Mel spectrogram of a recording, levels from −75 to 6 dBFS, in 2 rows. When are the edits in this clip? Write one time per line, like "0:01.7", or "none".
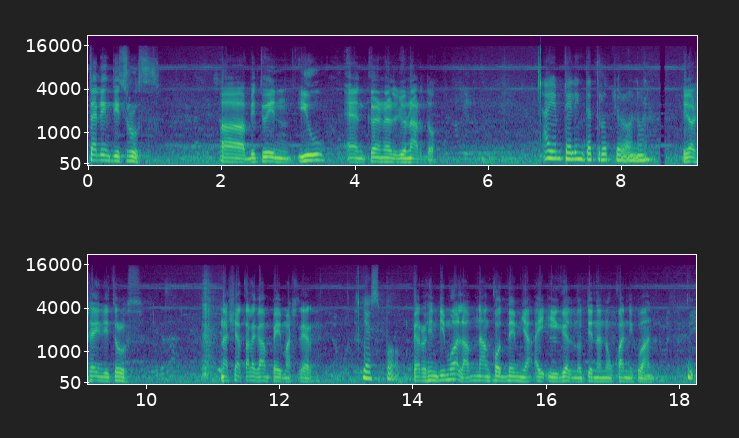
none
